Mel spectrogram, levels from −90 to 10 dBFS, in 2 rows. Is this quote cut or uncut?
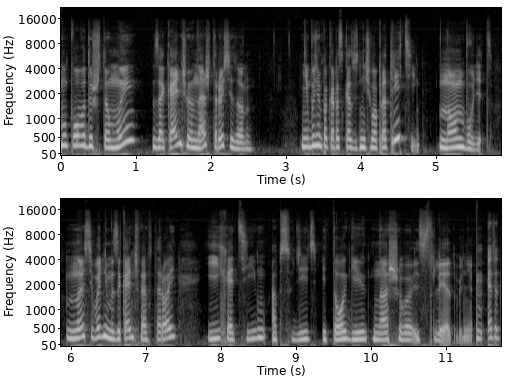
uncut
